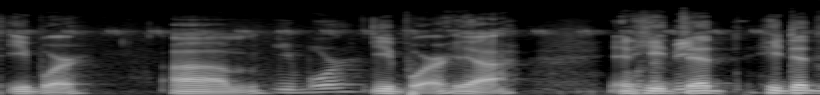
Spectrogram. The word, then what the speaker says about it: Ybor: I never pronounce this right. Ybor, I think it's Ybor.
